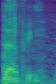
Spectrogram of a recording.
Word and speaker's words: Duppy: So as far as first, as far as a response to what Drake Duppy freestyle, that's what it's pronounced, Duppy.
